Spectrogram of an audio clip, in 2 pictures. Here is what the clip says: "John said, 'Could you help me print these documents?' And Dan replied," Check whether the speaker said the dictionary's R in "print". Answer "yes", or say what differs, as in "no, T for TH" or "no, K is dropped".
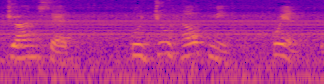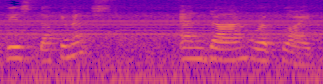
no, W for R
